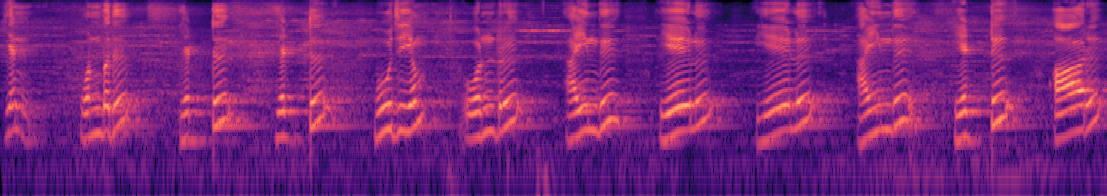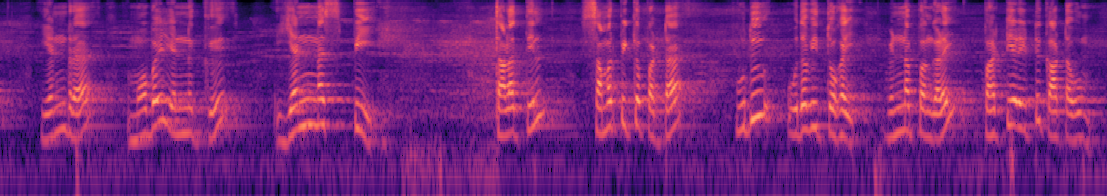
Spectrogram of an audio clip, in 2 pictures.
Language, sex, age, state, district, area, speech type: Tamil, male, 30-45, Tamil Nadu, Ariyalur, rural, read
